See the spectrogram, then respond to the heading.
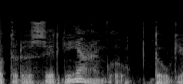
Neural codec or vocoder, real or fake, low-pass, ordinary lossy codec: none; real; 19.8 kHz; AAC, 24 kbps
